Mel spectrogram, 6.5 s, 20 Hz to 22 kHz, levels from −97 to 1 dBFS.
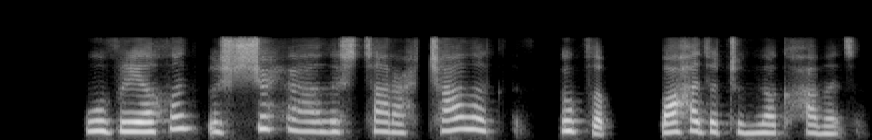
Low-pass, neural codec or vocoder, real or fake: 7.2 kHz; codec, 16 kHz, 0.3 kbps, FocalCodec; fake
